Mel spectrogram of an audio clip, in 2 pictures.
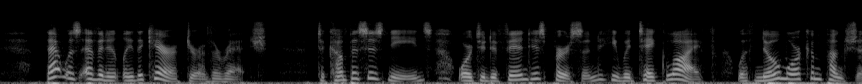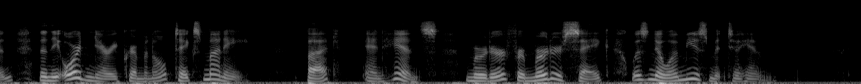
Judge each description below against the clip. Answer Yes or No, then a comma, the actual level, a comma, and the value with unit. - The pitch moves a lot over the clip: Yes, wide, 8.3 semitones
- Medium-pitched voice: Yes, medium, 175 Hz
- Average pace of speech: Yes, average, 150 wpm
